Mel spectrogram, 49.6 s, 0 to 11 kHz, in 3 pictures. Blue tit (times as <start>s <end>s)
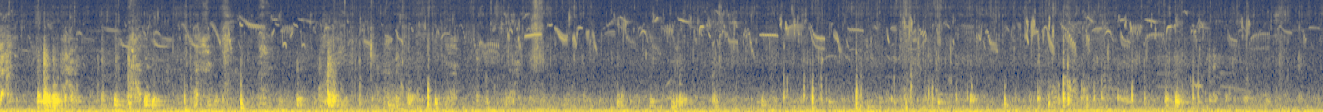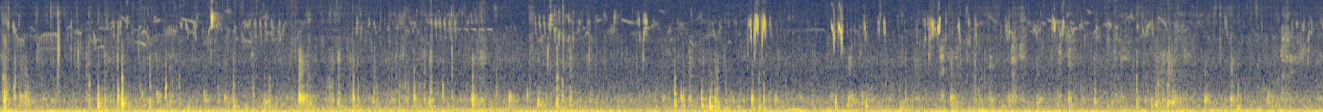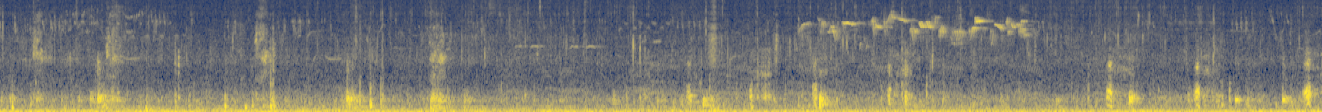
0.0s 37.8s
